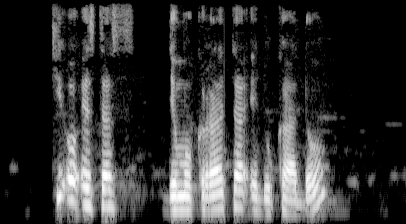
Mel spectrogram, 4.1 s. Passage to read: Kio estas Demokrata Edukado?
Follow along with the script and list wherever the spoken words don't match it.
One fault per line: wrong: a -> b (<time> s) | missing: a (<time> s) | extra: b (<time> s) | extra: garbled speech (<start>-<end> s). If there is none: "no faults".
no faults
